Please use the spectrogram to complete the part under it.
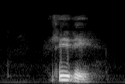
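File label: "rere", Māori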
